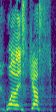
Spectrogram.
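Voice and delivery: high, loud, slowed-down protest; indignant shout. Retold or imitated. Pupil shouting at his teacher in class, loud indignant outburst. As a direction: blurt it out like an outraged teenager. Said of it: "shouted out".

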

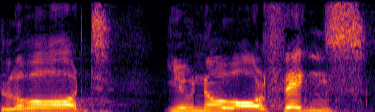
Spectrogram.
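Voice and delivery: slow pleading, rising to a high loud cry. Acted. Peter pleading with Jesus, rising to a cry. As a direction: beg him, building to a cry. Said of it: "It's like a plea".

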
